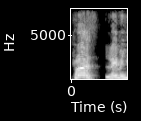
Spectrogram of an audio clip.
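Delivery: normal talking voice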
